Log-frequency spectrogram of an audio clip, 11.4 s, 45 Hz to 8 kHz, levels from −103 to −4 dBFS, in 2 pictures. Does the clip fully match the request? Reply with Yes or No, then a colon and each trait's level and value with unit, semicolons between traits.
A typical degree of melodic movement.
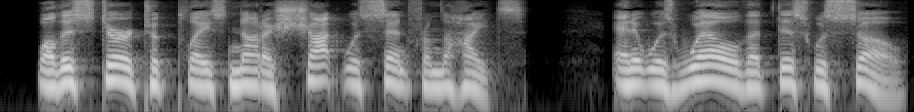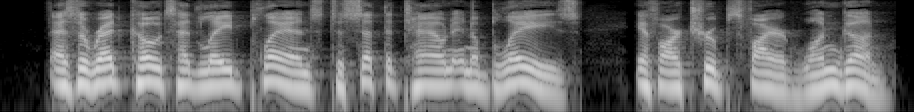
Yes: average, 3.1 semitones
